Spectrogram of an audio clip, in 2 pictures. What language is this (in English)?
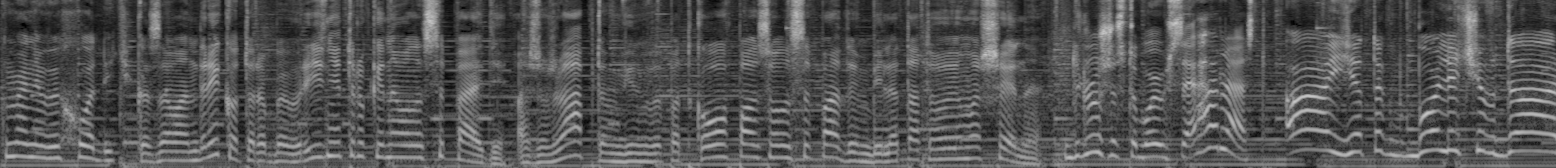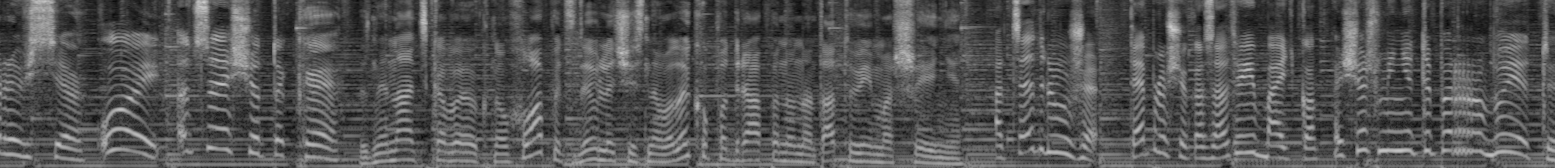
Ukrainian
